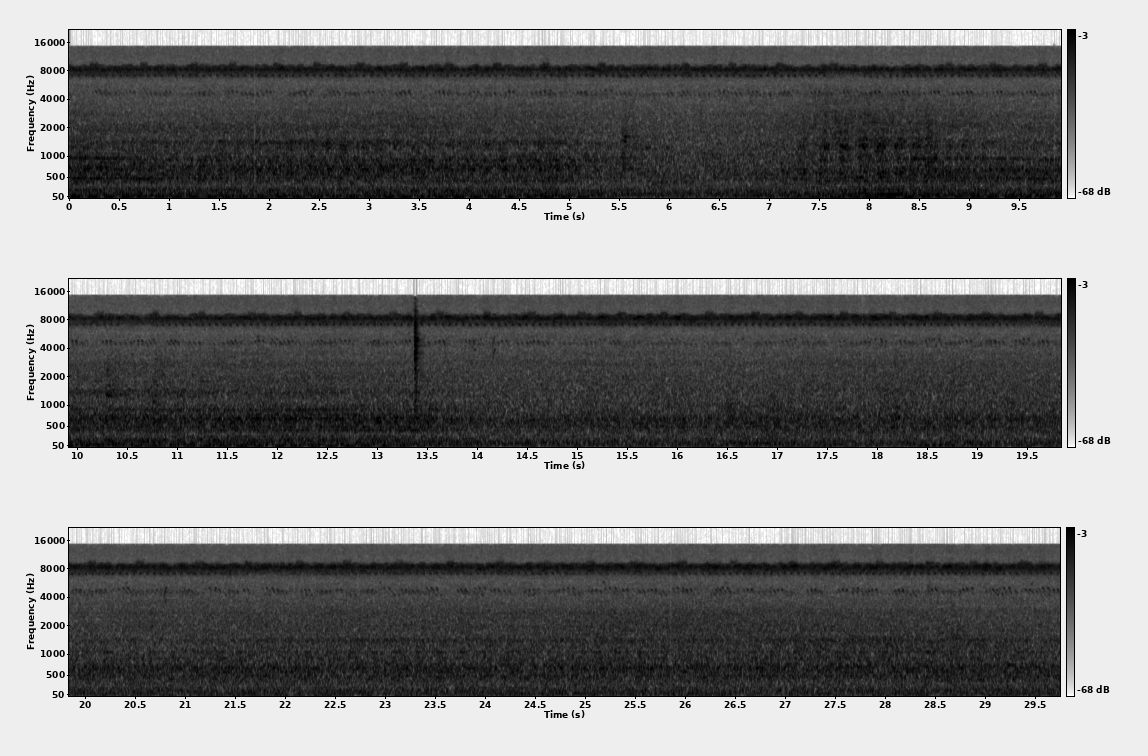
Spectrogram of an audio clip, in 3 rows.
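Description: Diesel freight train moving on the track, louder for the first half and fading out about 13 seconds in, with a single sharp click about then. Insects chirring steadily and high-pitched throughout.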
